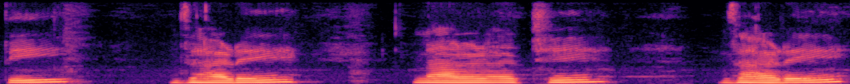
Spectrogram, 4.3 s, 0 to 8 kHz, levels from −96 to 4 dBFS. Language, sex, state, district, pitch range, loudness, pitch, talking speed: Marathi, female, Maharashtra, Mumbai Suburban, 180-225 Hz, -15 LUFS, 190 Hz, 70 wpm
